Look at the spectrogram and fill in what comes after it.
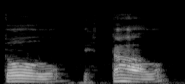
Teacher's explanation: La aproximante, es decir, el movimiento se insinúa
